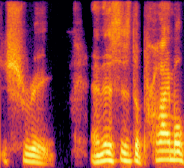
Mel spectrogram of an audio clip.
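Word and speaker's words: Hrih: And in the very center of this, at our heart center, is the syllable Shri, or H-R-I-H, pronounced Shri.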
